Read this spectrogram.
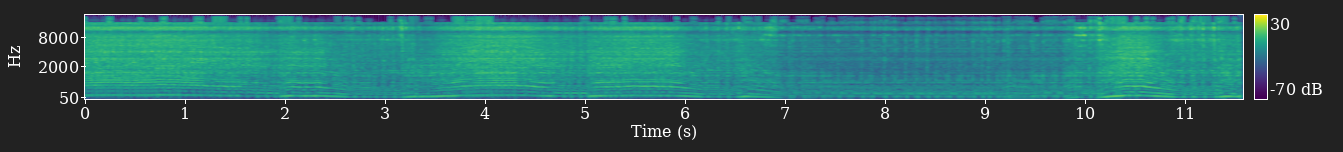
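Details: Husqvarna 445 chainsaw that had bogged when throttled, after cleaning and tune-up: it snaps up to full revs and drops back cleanly several times, pitch rising and falling smoothly with no bogging; it runs well, though the diaphragm may need adjustment.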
